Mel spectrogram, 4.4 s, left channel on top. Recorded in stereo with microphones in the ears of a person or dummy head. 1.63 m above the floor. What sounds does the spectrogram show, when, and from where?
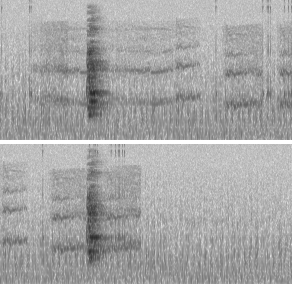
1.3 s a dog barking: 5° right (ahead or behind), 3.5 m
